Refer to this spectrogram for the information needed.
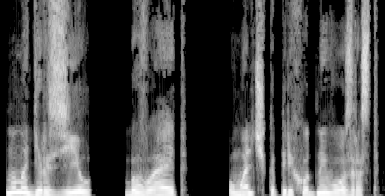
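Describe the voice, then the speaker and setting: A man's voice: high voice, very animated, moderate pace, darkish tone, no echo, clean studio sound. A man voicing a scheming stepmother who talks in a sweet, sing-song, mocking way.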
